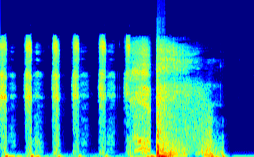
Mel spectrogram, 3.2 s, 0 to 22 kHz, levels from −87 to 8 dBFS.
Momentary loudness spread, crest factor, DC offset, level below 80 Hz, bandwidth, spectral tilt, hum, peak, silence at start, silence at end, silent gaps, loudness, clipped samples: 13 LU; 16 dB; under 0.1%; -24 dBFS; 9.2 kHz; -3 dB/octave; none; 0 dBFS; 0 s; 0.35 s; none; -17 LUFS; 0.5%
